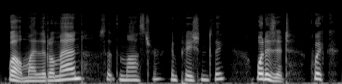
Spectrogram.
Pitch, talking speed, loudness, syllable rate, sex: 210 Hz, 210 wpm, -20 LUFS, 6.6 syllables/s, female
